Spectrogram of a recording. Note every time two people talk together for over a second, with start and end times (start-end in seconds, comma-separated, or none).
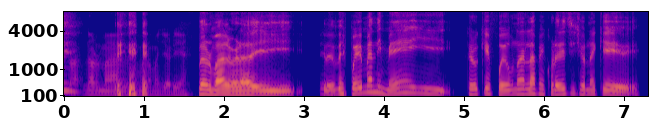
none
